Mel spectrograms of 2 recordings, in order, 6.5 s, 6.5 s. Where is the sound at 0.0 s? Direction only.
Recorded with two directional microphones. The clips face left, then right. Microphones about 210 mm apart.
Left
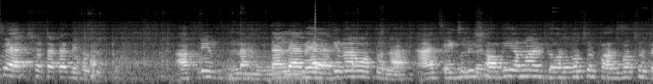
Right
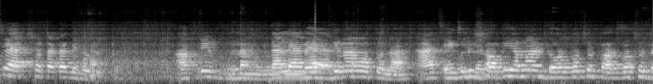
35° right (ahead or behind).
